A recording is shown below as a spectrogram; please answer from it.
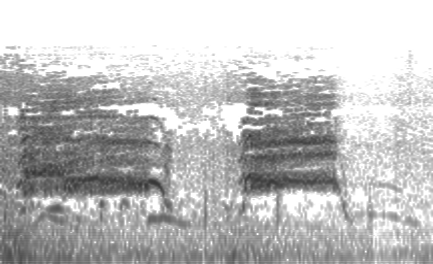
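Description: A woman screaming twice in distress: a long, high scream of about a second and a half, then a shorter one a moment later.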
